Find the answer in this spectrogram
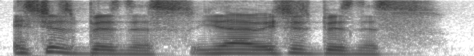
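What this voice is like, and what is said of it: Poor put-on Irish English accent. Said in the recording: “I'll do my Irish English accent. ... That was terrible.”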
